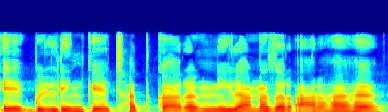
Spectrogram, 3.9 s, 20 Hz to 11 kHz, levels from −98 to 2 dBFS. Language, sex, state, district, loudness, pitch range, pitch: Hindi, male, Assam, Kamrup Metropolitan, -13 LUFS, 135-145 Hz, 140 Hz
